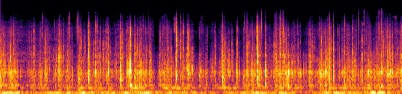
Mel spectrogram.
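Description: Two hands with long painted nails dig into and stir a pile of small, solid candy corn pumpkins in a purple plastic bucket. The candies give a dense, continuous clatter of bright clicks and crinkly rattles over a steady low hum.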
